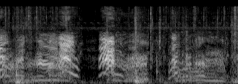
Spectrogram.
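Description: German Shepherd puppies crying and barking at each other as they play-fight in a pool of water, a run of short cries that rise and fall in pitch, with water splashing.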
